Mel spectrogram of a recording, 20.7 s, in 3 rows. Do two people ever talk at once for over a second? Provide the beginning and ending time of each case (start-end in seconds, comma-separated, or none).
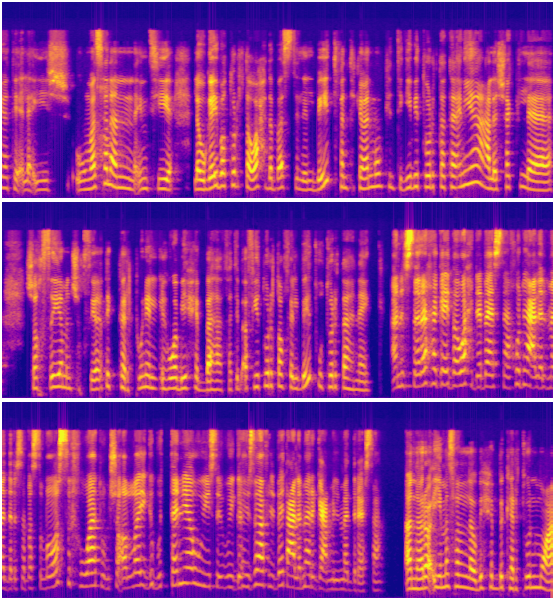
none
